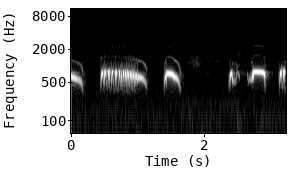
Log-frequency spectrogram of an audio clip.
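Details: Spotted dove kept as a decoy, calling in the "double voice" style. A long, rapidly pulsed, gently falling coo is followed by one arched note. A new phrase then begins with short hooked notes and another pulsed coo. No background noise.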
